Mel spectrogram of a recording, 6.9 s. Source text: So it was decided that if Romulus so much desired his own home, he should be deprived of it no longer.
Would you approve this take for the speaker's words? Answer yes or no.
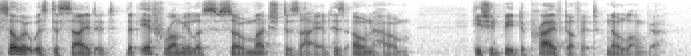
yes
